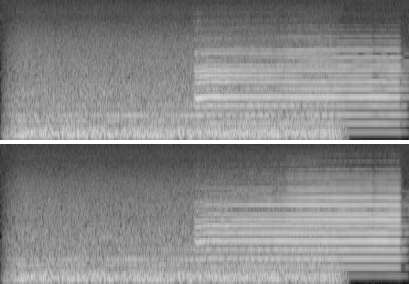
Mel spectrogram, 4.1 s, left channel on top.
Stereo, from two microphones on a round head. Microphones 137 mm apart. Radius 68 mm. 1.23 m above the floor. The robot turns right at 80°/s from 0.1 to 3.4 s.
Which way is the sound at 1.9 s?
145° left.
